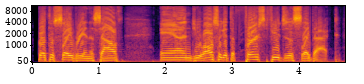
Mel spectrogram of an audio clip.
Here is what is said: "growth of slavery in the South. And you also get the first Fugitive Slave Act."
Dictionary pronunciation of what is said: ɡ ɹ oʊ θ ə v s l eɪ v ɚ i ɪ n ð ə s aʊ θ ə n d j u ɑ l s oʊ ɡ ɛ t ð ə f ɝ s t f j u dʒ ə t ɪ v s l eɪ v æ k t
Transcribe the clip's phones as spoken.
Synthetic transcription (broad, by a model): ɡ ɹ oʊ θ ə v s l eɪ v ɚ i ɪ n ð ə s aʊ θ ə n j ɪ ɑ l s oʊ ɡ ɛ t ð ə f ɝ s t f j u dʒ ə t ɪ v s l eɪ v æ k t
